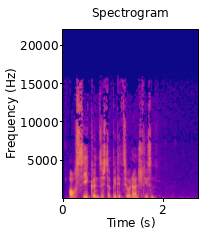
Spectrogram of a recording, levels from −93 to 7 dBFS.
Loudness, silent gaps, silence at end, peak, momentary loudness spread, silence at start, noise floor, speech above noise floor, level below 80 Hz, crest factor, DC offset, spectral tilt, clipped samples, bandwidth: -23 LUFS; none; 0.85 s; -2 dBFS; 10 LU; 0.15 s; -55 dBFS; 31 dB; -52 dBFS; 22 dB; under 0.1%; -3 dB/octave; under 0.1%; 16 kHz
